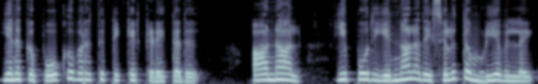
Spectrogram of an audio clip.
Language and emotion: Tamil, sad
